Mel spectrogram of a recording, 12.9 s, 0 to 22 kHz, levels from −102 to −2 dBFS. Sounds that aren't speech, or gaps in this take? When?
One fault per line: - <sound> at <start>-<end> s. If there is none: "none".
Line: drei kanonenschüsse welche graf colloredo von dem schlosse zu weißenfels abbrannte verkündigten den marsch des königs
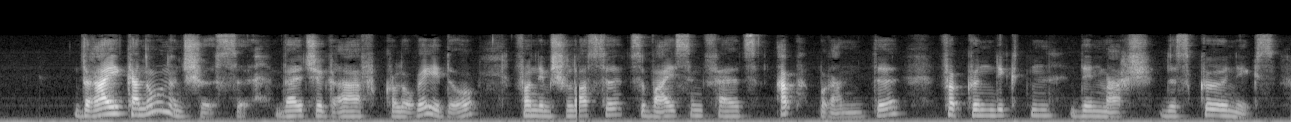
- dropout at 5.8-5.8 s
